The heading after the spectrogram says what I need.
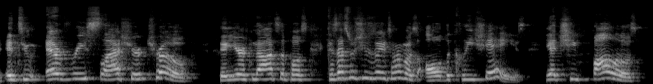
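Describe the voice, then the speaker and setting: A man co-hosting a film podcast in a casual chat, animated and sweary, acting out his reactions as he retells things. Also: very high-pitched, a little fast. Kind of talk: casual movie spoiler chat.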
